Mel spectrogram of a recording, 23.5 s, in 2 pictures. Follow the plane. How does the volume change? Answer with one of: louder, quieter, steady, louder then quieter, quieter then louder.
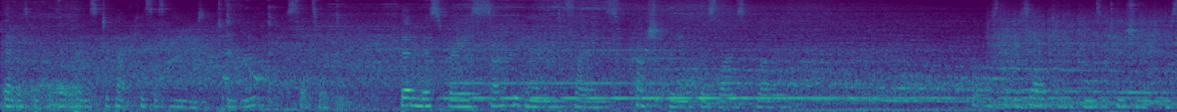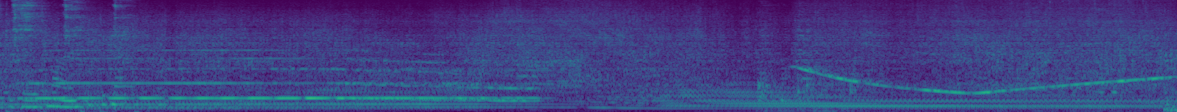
steady.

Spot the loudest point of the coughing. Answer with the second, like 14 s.
12 s.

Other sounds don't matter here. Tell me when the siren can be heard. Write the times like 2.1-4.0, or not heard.
0.0-2.5, 4.3-17.2, 19.6-23.4.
